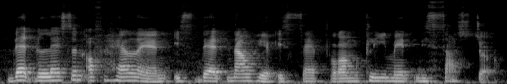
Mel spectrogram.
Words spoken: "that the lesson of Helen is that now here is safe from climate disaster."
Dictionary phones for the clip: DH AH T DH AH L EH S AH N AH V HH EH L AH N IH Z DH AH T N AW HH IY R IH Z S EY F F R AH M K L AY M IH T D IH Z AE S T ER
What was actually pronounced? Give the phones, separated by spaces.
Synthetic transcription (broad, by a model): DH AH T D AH L EH S AH N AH F HH EH L AH N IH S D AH T N AW HH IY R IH S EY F F R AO M K L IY M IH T D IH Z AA S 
